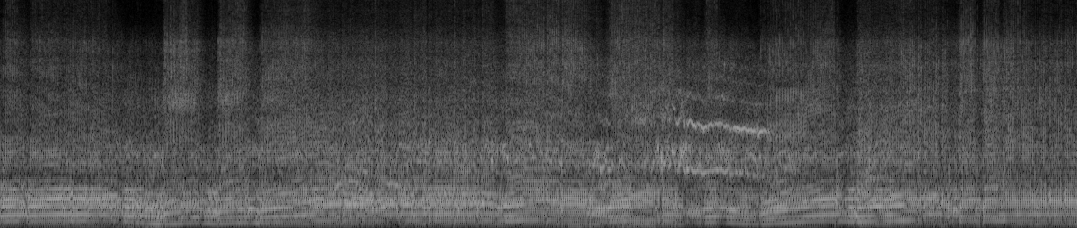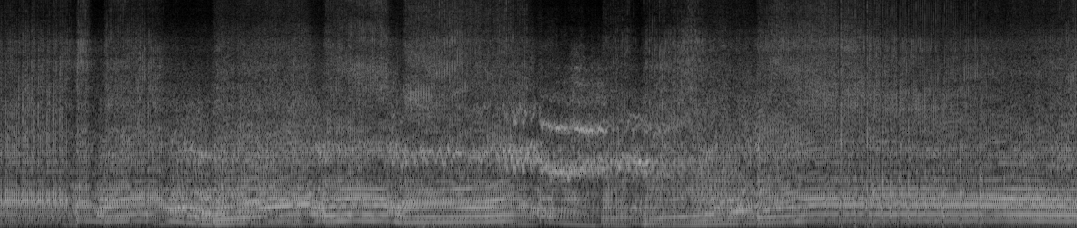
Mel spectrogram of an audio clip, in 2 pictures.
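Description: A loud truck engine roars and revs up and down.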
